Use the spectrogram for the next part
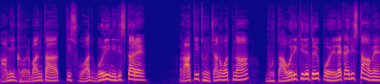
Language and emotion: Goan Konkani, fearful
